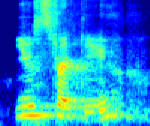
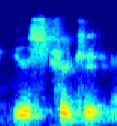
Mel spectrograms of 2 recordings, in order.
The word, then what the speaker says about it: Ustrzycki: pronounce it either, so don't worry about it. How do you say it though? Ustrzycki. What? Ustrzycki. Ustrzycki.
